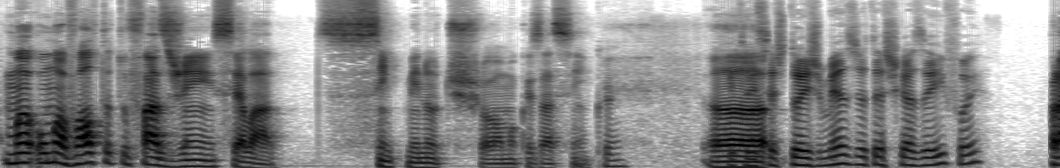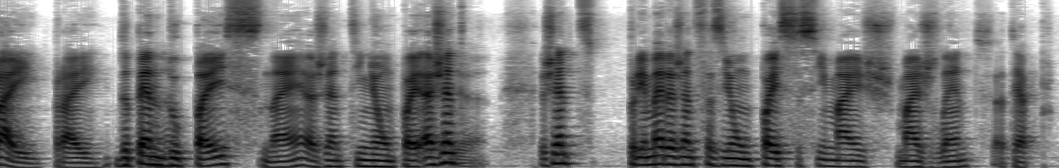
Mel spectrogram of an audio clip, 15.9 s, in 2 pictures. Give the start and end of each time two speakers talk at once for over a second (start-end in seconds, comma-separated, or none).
none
